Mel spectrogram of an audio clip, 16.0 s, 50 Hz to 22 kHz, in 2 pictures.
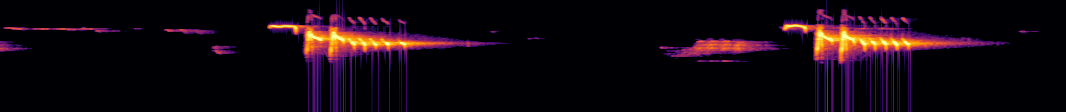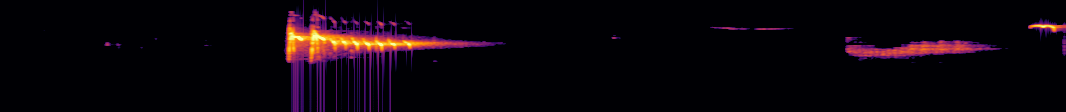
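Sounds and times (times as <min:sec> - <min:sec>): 
bird giving high thin chirps and descending trill: 0:02.1 - 0:03.1, 0:05.1 - 0:06.9, 0:10.2 - 0:11.2, 0:14.4 - 0:15.9.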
